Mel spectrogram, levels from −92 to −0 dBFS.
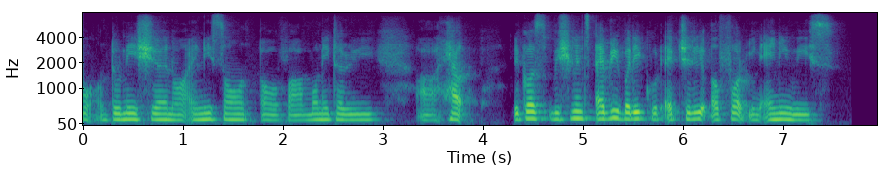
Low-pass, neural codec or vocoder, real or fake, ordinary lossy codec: none; codec, 16 kHz, 2 kbps, FunCodec, trained on Chinese and English, 25 frames a second; fake; none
